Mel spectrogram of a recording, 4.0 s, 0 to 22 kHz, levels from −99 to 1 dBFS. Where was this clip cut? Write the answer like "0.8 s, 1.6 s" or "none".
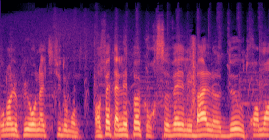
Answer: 1.3 s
